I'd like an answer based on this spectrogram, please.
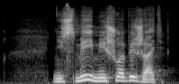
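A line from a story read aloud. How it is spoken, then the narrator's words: Protective shout. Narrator (Russian): крикнул Петя, готовый встать на защиту брата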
